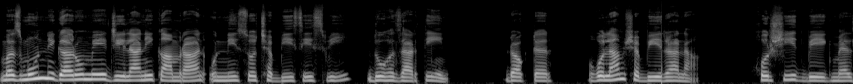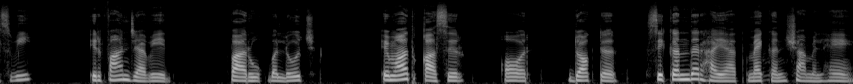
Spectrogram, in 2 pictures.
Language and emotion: Urdu, neutral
